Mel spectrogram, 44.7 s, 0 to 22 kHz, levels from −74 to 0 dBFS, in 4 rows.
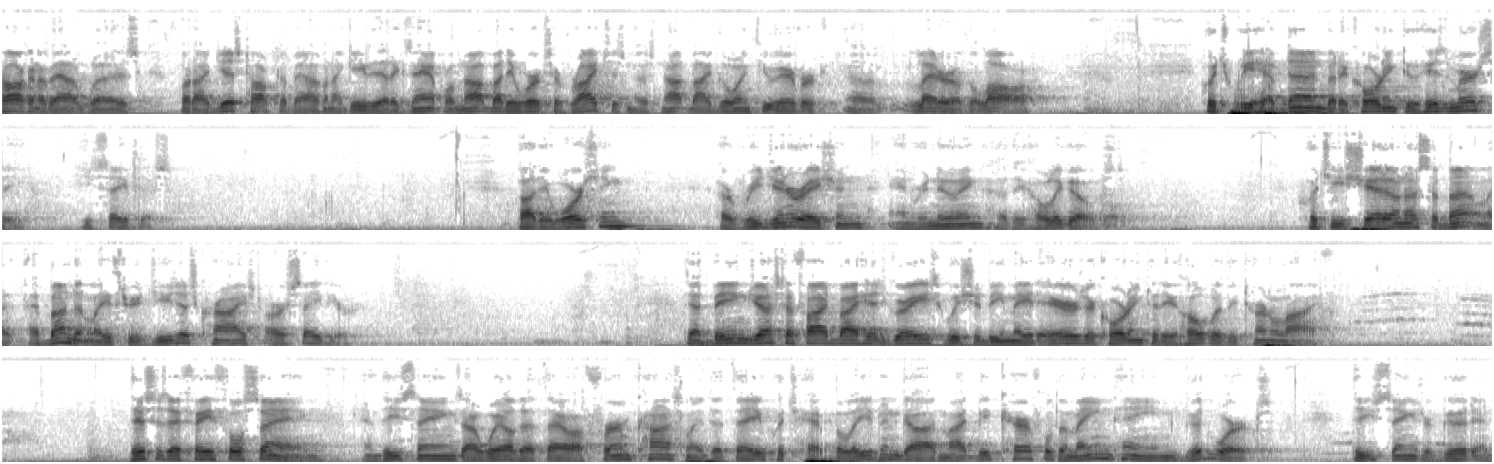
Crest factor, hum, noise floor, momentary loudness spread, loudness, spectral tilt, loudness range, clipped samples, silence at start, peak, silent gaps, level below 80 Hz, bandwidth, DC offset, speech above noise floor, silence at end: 20 dB; none; -46 dBFS; 14 LU; -20 LUFS; -7 dB/octave; 7 LU; under 0.1%; 0 s; 0 dBFS; none; -26 dBFS; 16 kHz; under 0.1%; 28 dB; 0 s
